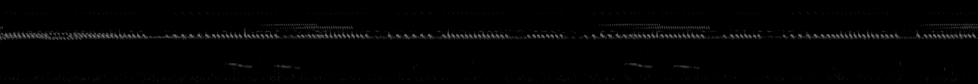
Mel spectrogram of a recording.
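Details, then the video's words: On Aroha Island in New Zealand, crickets call at evening in a continuous high pulsed trill, punctuated by short gaps, with additional higher chirping voices above. A soft two-note dropping call appears faintly twice. "1 Hour Relaxing Evening Sound of Crickets"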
